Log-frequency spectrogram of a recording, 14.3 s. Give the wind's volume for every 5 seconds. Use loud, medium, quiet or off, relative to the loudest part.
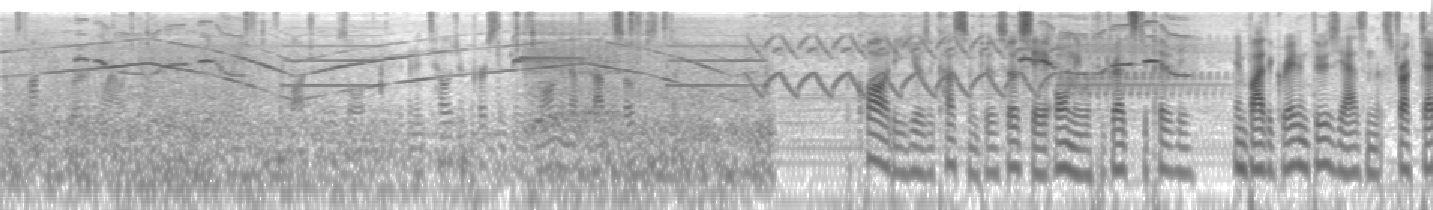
loud, loud, off.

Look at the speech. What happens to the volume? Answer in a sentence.
The loudness of the speech goes up.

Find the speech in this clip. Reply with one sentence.
You can hear the speech from 0.0 to 6.8 s and from 8.4 to 14.2 s.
